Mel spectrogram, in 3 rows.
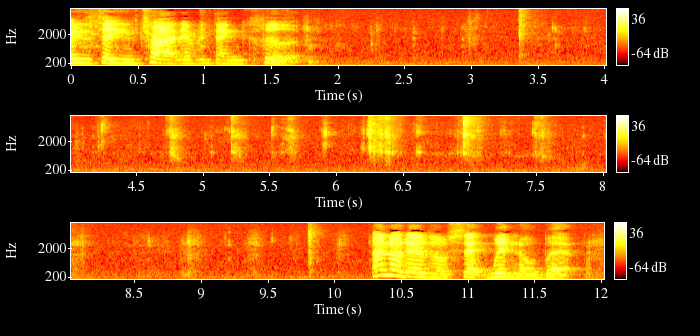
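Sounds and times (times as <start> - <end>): tortilla chips crunching: 3.0 - 10.0.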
